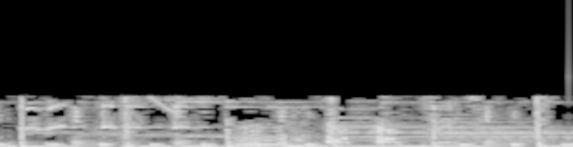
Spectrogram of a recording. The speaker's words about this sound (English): The world's first Christmas song for dogs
